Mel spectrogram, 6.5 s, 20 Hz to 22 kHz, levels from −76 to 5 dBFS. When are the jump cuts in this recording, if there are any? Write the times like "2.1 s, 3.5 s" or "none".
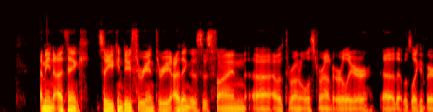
4.2 s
